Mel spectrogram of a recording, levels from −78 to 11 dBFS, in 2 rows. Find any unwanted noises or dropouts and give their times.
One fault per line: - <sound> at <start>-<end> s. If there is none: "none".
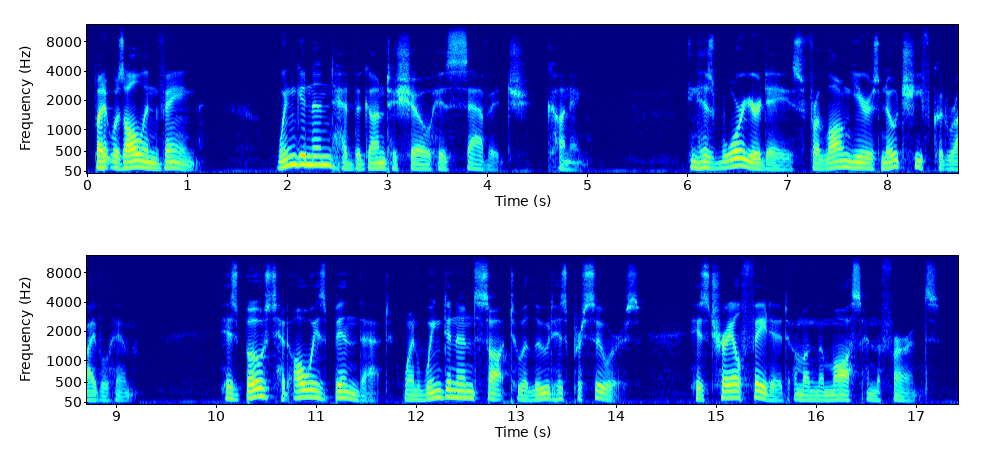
none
